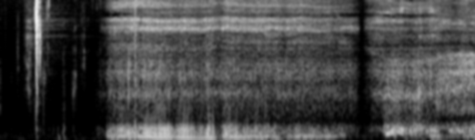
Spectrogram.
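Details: Snoring sound effect: after a quiet moment with small clicks, a long, low, rattling breath snore, then a short pause before the next snore begins.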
